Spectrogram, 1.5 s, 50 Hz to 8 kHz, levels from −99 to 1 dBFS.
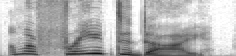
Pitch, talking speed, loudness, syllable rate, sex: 295 Hz, 160 wpm, -15 LUFS, 5.1 syllables/s, female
